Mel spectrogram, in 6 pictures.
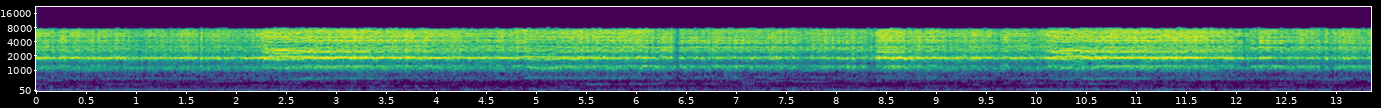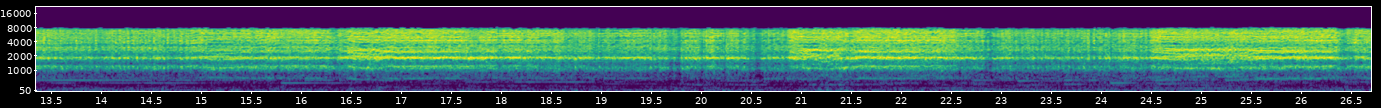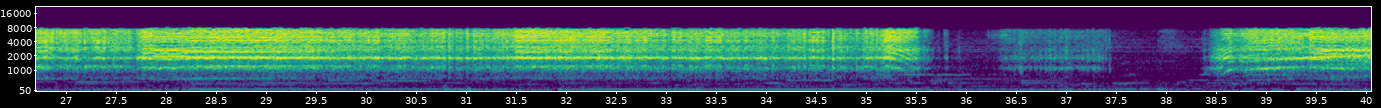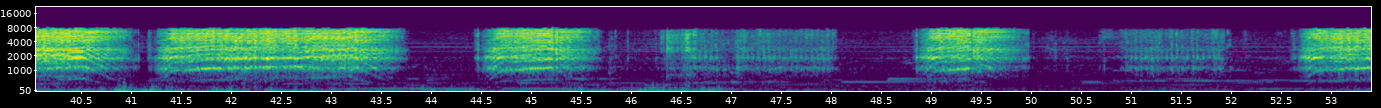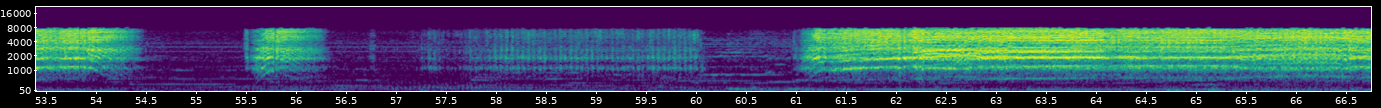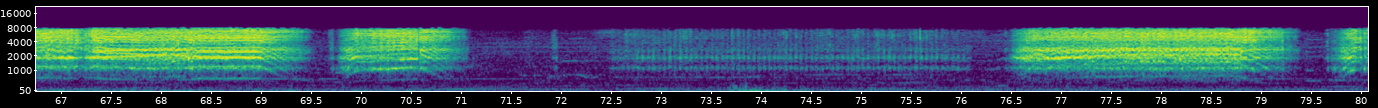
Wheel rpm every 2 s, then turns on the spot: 160, 160, 160, 160, 160, 160, 160, 160, 160, 160, 160, 160, 160, 160, 160, 160, 160, 110, 10, 100, 100, 110, 50, 10, 40, 10, 70, 20, 10, 20, 50, 160, 160, 160, 110, 40, 10, 20, 90, 90.
36-38 46-48 50-52 58-60 72-76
